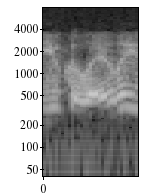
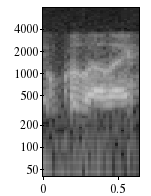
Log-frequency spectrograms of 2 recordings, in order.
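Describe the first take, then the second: First: "ukulele" opening with a Y glide; anglicized "ukulele", starting like "you"; usual English pronunciation. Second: "ukulele" opening on a pure "oo"; Hawaiian pronunciation. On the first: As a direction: say ukulele as yoo-kuh-LAY-lee. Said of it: "usually say ukulele". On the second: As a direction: say ukulele as oo-koo-LEH-leh. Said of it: "and the people say". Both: Shown as a demonstration.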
